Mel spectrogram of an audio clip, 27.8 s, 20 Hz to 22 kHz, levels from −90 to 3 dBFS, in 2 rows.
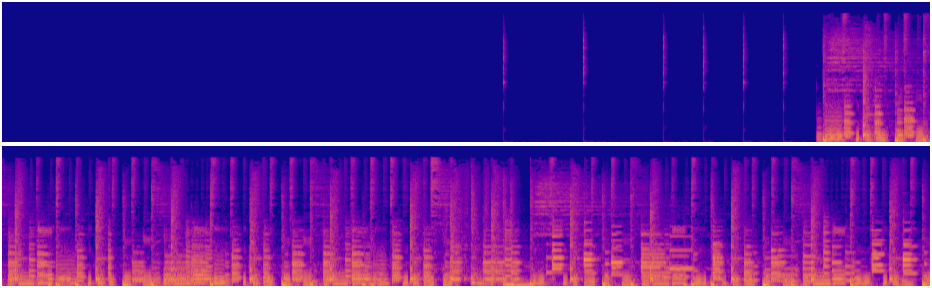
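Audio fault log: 15.54 s, compressed frames skipped: a brief smeared blip where the sound suddenly lurches forward, missing roughly 70 ms of audio, with a soft join rather than a sharp click. A short run of encoded frames never reached the output, either absent from the stream or rejected by the decoder as corrupt, and playback resumed at the next good one. The size of the jump points to about three frames, and their overlap blurs the seam.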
